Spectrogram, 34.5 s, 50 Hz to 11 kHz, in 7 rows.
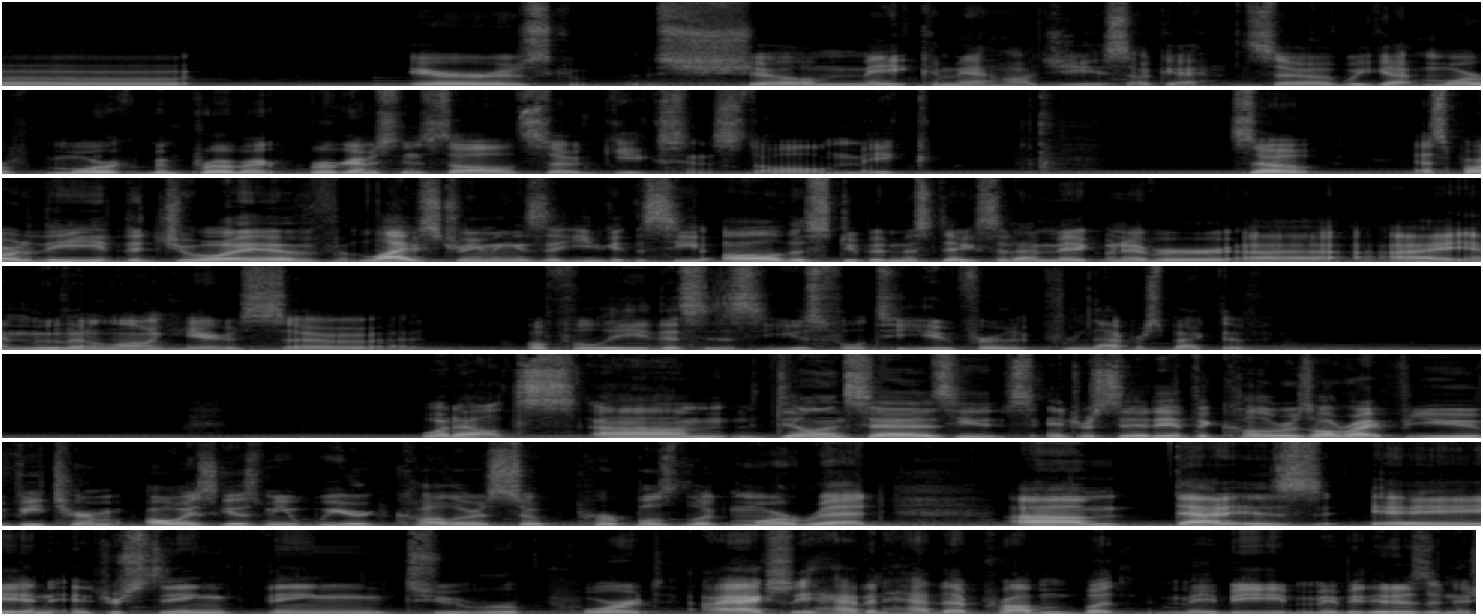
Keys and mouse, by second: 1.2-1.9 typing, 4.1-5.1 typing, 30.0-34.4 typing.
